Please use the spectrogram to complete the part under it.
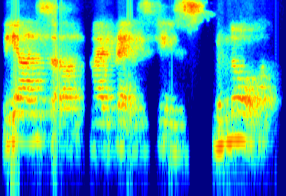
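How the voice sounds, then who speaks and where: A middle-aged woman from Bengal with an Indian English accent, giving a measured, rhetorical seminar lecture with slides. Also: low-pitched, fairly even intonation, a little hiss or hum. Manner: measured, rhetorical, asks the audience questions. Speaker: seminar speaker. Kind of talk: academic lecture presentation with slides. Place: seminar hall. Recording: echoey hall, mic at a distance.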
